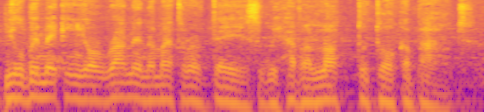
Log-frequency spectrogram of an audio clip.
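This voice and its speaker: Man as a deep, knowing machine intelligence. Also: natural voice. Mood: knowing, measured. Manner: measured, formal, knowing. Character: calculating artificial intelligence wearing a gruff barman's guise. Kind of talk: radio drama dialogue. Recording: music behind the voice.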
